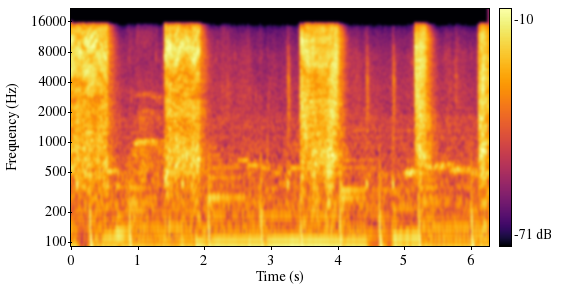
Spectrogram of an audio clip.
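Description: Aerosol dry shampoo can sprayed onto wig hair in four short hisses, each about half a second long, spaced a second or two apart.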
